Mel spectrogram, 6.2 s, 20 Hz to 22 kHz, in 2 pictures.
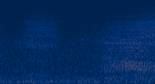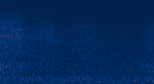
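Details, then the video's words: A mute swan at the Ribniki fishponds in the Draga valley on 10 July 2024 hisses in three long, breathy bursts, each lasting one to two seconds, with no other clear sounds. "Cygnus olor LABOD GRBEC"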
